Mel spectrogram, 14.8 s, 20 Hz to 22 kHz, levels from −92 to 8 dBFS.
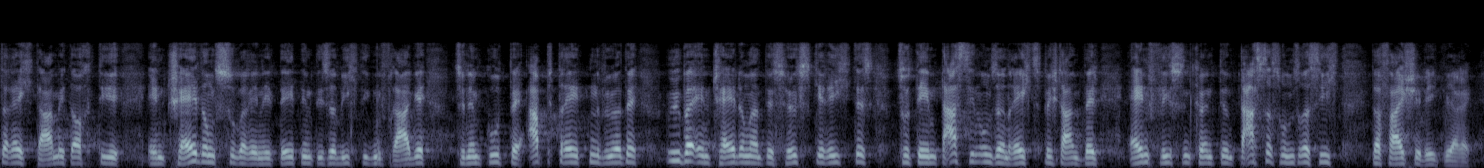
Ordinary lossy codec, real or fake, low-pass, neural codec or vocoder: none; fake; none; codec, 16 kHz, 16 kbps, FunCodec, trained on LibriTTS, 50 frames a second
